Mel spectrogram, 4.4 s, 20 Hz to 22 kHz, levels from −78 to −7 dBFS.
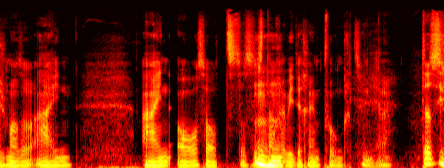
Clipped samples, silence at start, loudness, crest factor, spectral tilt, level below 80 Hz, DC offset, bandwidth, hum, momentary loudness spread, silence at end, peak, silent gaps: under 0.1%; 0 s; -22 LUFS; 20 dB; -5 dB/octave; -38 dBFS; under 0.1%; 17.5 kHz; none; 18 LU; 0 s; -2 dBFS; none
